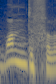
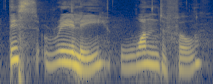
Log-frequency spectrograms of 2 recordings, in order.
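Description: First: Said in the usual way. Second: Slow and louder, weight on "wonderful"; slow right down and lean on "wonderful"; underlined wonderful. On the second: Shown as a demonstration. Presenter praising the award, underlined wonderful. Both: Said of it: "I really underline that word".

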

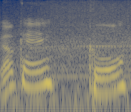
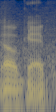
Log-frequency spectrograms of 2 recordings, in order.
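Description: First: Bright, high, impressed okay cool; pleased by a first sighting. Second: Low, flat unimpressed okay; bored. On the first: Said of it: "I was like". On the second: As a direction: sound totally over it. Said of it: "And then now it's just like". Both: Retold or imitated.

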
